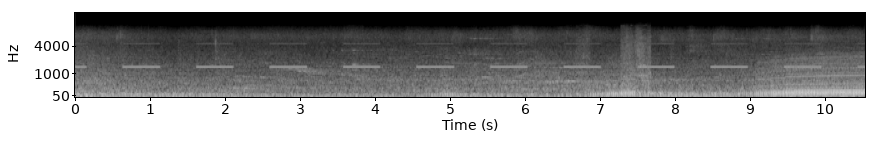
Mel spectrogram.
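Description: A reversing alarm beeps at an even pace.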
